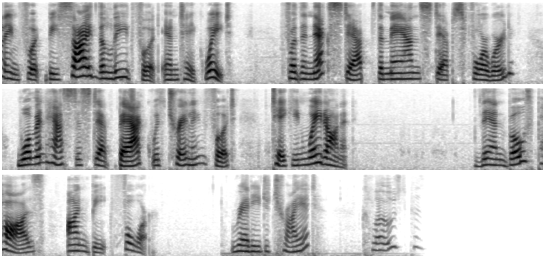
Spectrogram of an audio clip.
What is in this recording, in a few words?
half a box scissors thru, square dance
